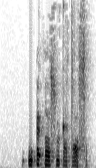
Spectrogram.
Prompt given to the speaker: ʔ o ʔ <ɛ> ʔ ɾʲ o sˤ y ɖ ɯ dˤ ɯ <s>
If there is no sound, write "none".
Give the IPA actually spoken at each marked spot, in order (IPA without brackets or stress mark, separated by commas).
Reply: æ, sˤ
